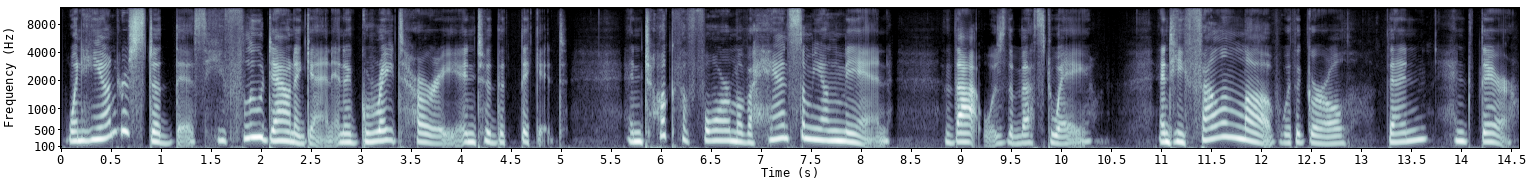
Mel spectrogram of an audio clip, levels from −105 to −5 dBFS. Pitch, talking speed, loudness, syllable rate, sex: 220 Hz, 155 wpm, -17 LUFS, 4.1 syllables/s, female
